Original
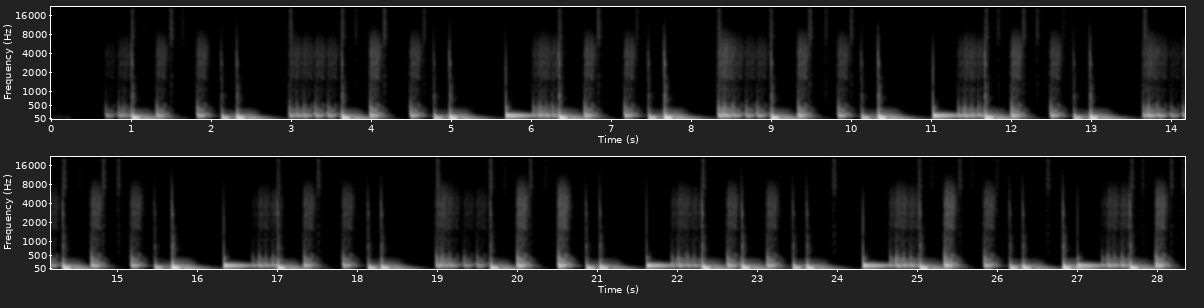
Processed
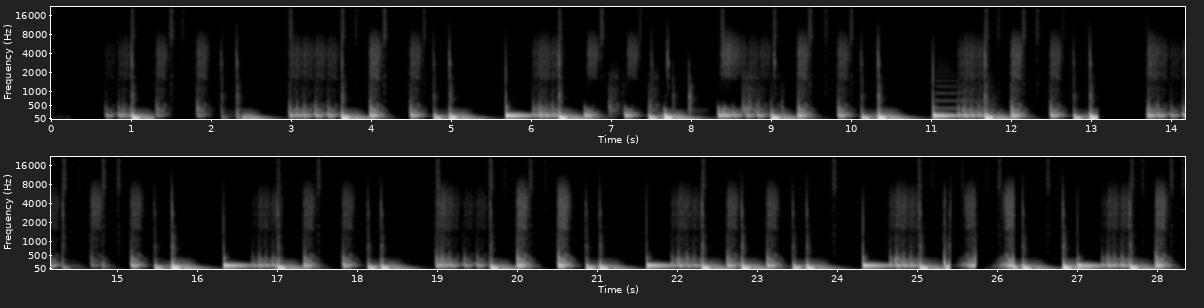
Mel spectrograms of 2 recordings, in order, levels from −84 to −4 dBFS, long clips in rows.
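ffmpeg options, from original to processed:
ffmpeg -i in.wav -filter_complex "[0:a]asplit=3[link_01][link_02][link_03];[link_01]afade=type=out:start_time=1.28:duration=0.02[link_04];[link_02]highpass=350,afade=type=in:start_time=1.28:duration=0.02,afade=type=out:start_time=2.39:duration=0.02[link_05];[link_03]afade=type=in:start_time=2.39:duration=0.02[link_06];[link_04][link_05][link_06]amix=inputs=3:normalize=0,asettb=1/sr,asplit=3[link_07][link_08][link_09];[link_07]atrim=end=6.504[link_10];[link_08]atrim=start=6.5:end=9.16,asetpts=PTS-STARTPTS,afade=type=in:duration=0.004:curve=qsin,afade=type=out:start_time=2.656:duration=0.004:curve=qsin,acrossover=split=370|1700[link_11][link_12][link_13];[link_13]adelay=40[link_14];[link_12]adelay=310[link_15];[link_11][link_15][link_14]amix=inputs=3:normalize=0,atrim=end_sample=117306[link_16];[link_09]atrim=start=9.156[link_17];[link_10][link_16]acrossfade=duration=0.004:curve1=hsin:curve2=qsin[link_18];[link_18][link_17]acrossfade=duration=0.004:curve1=qsin:curve2=hsin,asettb=1/sr,asplit=3[link_19][link_20][link_21];[link_19]atrim=end=11.054[link_22];[link_20]atrim=start=11.05:end=11.86,asetpts=PTS-STARTPTS,afade=type=in:duration=0.004:curve=qsin,afade=type=out:start_time=0.806:duration=0.004:curve=qsin,aeval=exprs='sgn(val(0))*max(abs(val(0))-0.00299,0)':channel_layout=same[link_23];[link_21]atrim=start=11.856[link_24];[link_22][link_23]acrossfade=duration=0.004:curve1=hsin:curve2=qsin[link_25];[link_25][link_24]acrossfade=duration=0.004:curve1=qsin:curve2=hsin,asettb=1/sr,asplit=3[link_26][link_27][link_28];[link_26]atrim=end=14.314[link_29];[link_27]atrim=start=14.31:end=14.8,asetpts=PTS-STARTPTS,afade=type=in:duration=0.004:curve=qsin,afade=type=out:start_time=0.486:duration=0.004:curve=qsin,highpass=frequency=1400:poles=1[link_30];[link_28]atrim=start=14.796[link_31];[link_29][link_30]acrossfade=duration=0.004:curve1=hsin:curve2=qsin[link_32];[link_32][link_31]acrossfade=duration=0.004:curve1=qsin:curve2=hsin,asplit=5[link_33][link_34][link_35][link_36][link_37];[link_33]atrim=end=13.09,asetpts=PTS-STARTPTS,afade=type=out:start_time=13.086:duration=0.004:curve=hsin[link_38];[link_34]atrim=start=13.09:end=13.69,asetpts=PTS-STARTPTS,volume=0[link_39];[link_35]atrim=start=13.69:end=25.352,asetpts=PTS-STARTPTS,afade=type=in:duration=0.004:curve=hsin[link_40];[link_36]atrim=start=25.348:end=26.212,asetpts=PTS-STARTPTS,areverse[link_41];[link_37]atrim=start=26.208[link_42];[link_38][link_39][link_40]concat=n=3:v=0:a=1[link_43];[link_43][link_41]acrossfade=duration=0.004:curve1=hsin:curve2=hsin[link_44];[link_44][link_42]acrossfade=duration=0.004:curve1=hsin:curve2=hsin" out.wav

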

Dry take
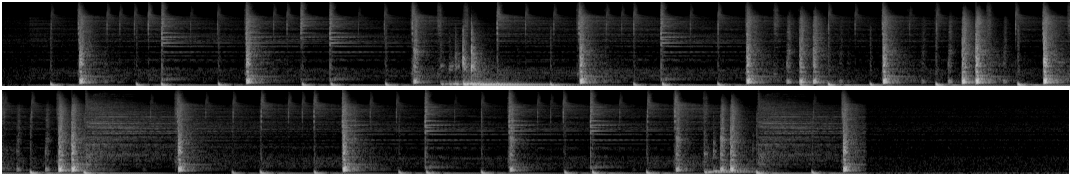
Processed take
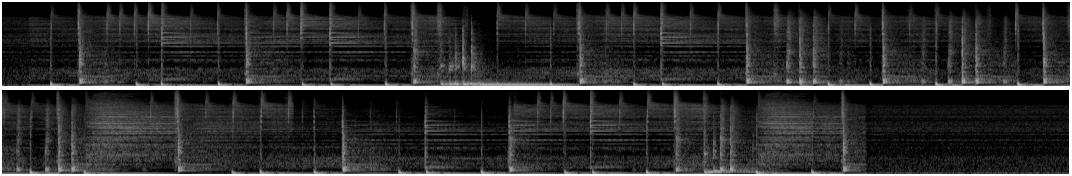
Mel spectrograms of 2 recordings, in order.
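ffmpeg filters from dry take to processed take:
ffmpeg -i in.wav -filter_complex "[0:a]asettb=1/sr,asplit=3[link_01][link_02][link_03];[link_01]atrim=end=13.594[link_04];[link_02]atrim=start=13.59:end=15.8,asetpts=PTS-STARTPTS,afade=type=in:duration=0.004:curve=qsin,afade=type=out:start_time=2.206:duration=0.004:curve=qsin,aemphasis=mode=reproduction:type=75fm[link_05];[link_03]atrim=start=15.796[link_06];[link_04][link_05]acrossfade=duration=0.004:curve1=hsin:curve2=qsin[link_07];[link_07][link_06]acrossfade=duration=0.004:curve1=qsin:curve2=hsin,acompressor=threshold=-31dB:ratio=12,volume=6dB" out.wav

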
